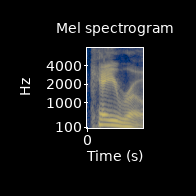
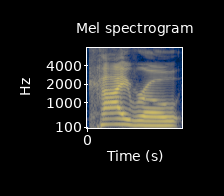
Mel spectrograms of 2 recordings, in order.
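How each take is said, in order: First: It is said the local Illinois way. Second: It is said like the Egyptian city's name. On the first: This is how the town itself is called. The speaker calls it right. "it's Cairo" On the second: Someone else said it this way. The speaker calls it wrong. "he calls it Cairo"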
